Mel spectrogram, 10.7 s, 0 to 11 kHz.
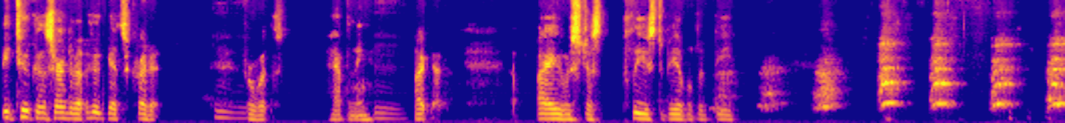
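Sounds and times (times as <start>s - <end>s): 
speech: 0.0s - 4.5s, 5.1s - 7.4s
Chesapeake Bay Retriever, chocolate brown retriever and rescue dogs barking: 7.1s - 10.6s.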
